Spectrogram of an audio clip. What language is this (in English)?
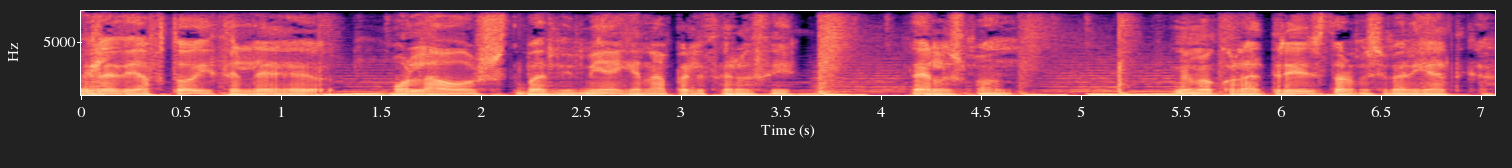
Greek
